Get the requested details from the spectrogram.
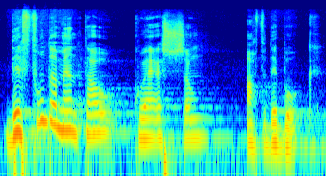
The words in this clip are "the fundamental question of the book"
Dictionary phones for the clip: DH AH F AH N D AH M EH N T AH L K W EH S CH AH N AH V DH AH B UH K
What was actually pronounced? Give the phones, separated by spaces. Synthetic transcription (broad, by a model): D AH F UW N D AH M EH N T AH W K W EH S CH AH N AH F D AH B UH K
